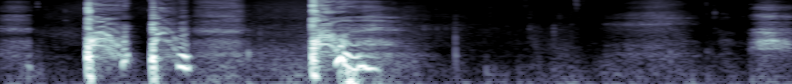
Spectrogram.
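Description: A woman's short, sharp throaty outbursts, three of them in the first three seconds, each dropping in pitch, the last the loudest; a faint breath near five seconds.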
